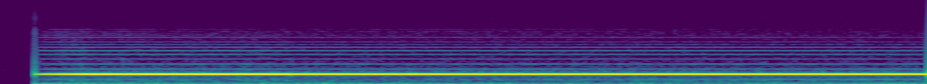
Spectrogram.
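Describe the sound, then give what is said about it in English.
A landline dial tone starts abruptly and holds steady, a single mid-pitched electronic hum with buzzy overtones that continues unbroken for several seconds, coming from a landline still in the hand of a traveler sprawled on a table. No one speaks. “Sprawled out on the table is the lone traveler, a dial tone ominously sputtering from the landline still in his hand and blood pooling around his head.”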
